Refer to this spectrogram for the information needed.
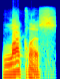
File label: "luckless", American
